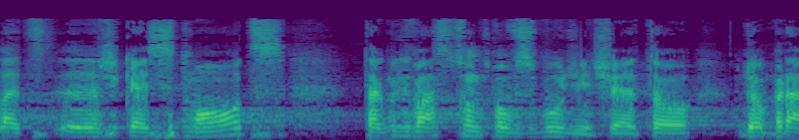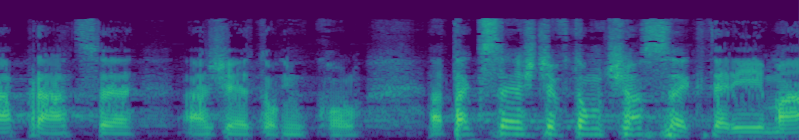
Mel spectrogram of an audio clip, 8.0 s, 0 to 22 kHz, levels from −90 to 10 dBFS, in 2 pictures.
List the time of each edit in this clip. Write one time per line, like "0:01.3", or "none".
0:00.9
0:01.9
0:02.4
0:04.8
0:05.4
